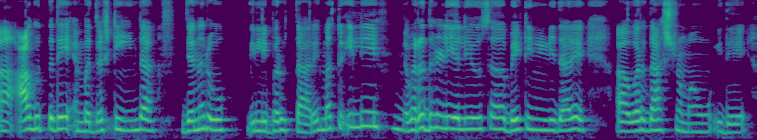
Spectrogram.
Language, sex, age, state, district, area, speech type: Kannada, female, 45-60, Karnataka, Shimoga, rural, spontaneous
